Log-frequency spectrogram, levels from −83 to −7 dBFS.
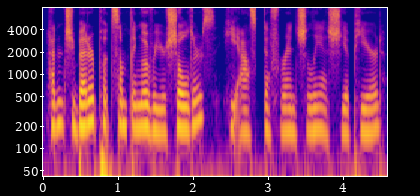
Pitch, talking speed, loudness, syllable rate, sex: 180 Hz, 185 wpm, -20 LUFS, 6.0 syllables/s, female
